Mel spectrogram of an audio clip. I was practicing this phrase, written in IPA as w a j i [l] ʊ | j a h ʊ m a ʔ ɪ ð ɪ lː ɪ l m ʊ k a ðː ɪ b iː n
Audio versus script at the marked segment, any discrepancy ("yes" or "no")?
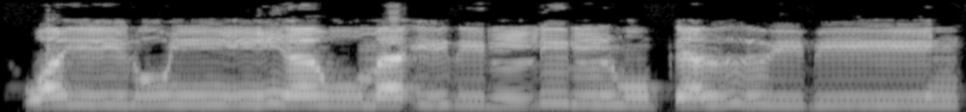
no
